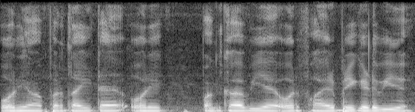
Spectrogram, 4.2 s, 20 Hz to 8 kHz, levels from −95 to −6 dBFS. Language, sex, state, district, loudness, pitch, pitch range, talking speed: Hindi, male, Uttar Pradesh, Shamli, -16 LUFS, 130 Hz, 125-130 Hz, 215 wpm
